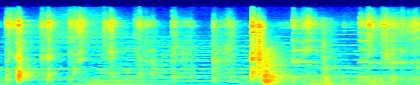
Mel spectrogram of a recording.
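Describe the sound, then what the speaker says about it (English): A spoon stirs an egg mixture through rhubarb and dandelion-leaf pie filling in a bowl, giving close, irregular clinks and scrapes of utensil on dish with a few sharper knocks. "Give this a nice stir so that all your rhubarb and your dandelion leaves are covered with that egg mixture."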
